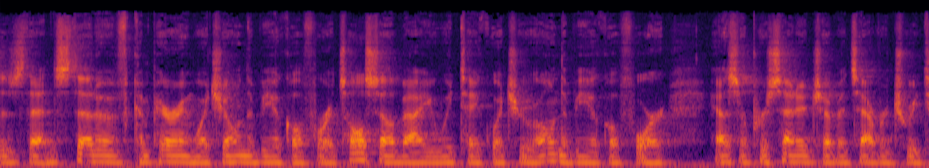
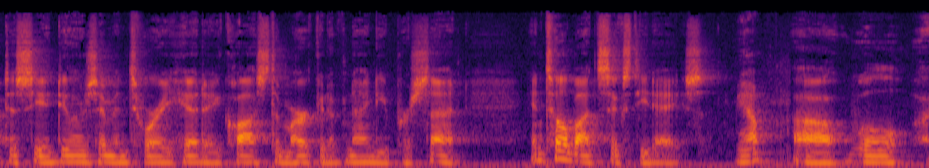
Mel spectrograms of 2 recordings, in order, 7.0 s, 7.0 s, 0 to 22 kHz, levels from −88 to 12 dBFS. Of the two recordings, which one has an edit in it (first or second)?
second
